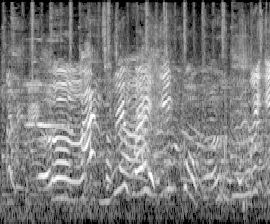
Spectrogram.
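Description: Young children's voices at play, high-pitched and sliding up and down in pitch, with no clear words.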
